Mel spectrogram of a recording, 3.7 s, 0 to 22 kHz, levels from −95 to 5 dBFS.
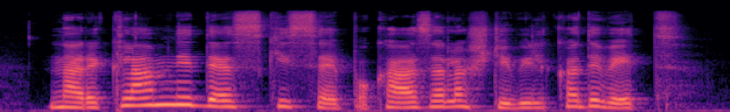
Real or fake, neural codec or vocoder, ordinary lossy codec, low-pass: real; none; none; 14.4 kHz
